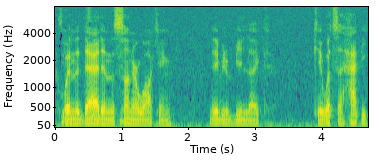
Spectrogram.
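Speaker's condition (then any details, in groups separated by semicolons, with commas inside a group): No condition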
